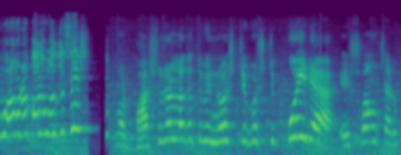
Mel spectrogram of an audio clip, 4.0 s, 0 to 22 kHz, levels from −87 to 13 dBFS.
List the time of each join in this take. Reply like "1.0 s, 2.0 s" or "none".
1.0 s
